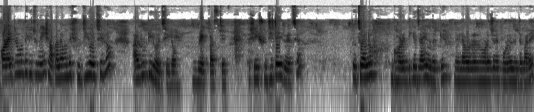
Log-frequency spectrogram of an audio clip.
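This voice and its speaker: A young woman chatting casually through a home vlog, talking softly so sleeping babies stay asleep. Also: a little high, fast, slight background noise, rough recording. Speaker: vlogger. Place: home, indoors.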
